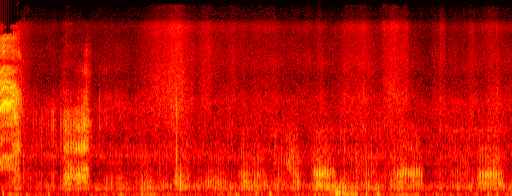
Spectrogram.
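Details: Purring from a seven-year-old female Norwegian Forest Cat kneading before she falls asleep; soft, low breathy pulses come in short phrases roughly every one and a half seconds, with quiet gaps between.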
